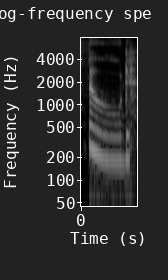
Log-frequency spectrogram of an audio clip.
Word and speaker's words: food: the first one exactly the first one is kind of a longer ooh sound instead the other ones are shorter uh like good book not food but these are tricky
